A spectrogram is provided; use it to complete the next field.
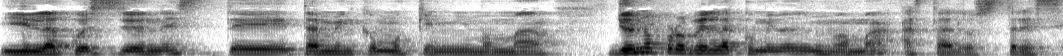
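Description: A man with a normal speaking voice, fairly high pitch, ordinary pitch variation and a moderate pace. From León, Guanajuato, Mexico. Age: 20s. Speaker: performance artist. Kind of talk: casual chat.

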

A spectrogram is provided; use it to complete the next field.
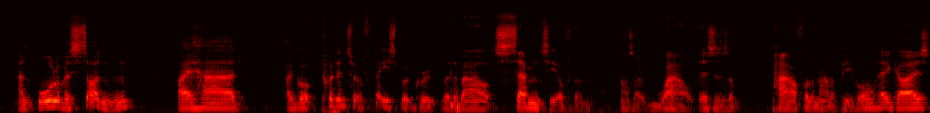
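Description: A man with an English accent speaks at a moderate pace and medium pitch, with lively intonation and big swings in loudness, on a very clean recording with a silent background. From northern England. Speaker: business co-founder and sailing instructor. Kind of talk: casual interview chat.

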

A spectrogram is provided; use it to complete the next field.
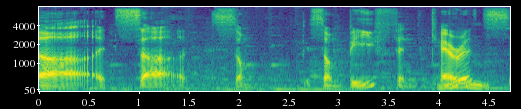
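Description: A man uses a put-on character voice at a very slow pace. Clear music plays in the background. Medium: actual play. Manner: halting, full of 'uh', polite.

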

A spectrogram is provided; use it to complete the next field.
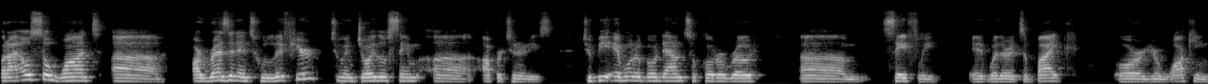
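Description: Against a quiet background, a man talks at a moderate pace. His pitch is fairly high, with ordinary pitch variation. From El Paso, Texas (Lower Valley). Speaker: mayoral candidate. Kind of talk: campaign interview. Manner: animated.

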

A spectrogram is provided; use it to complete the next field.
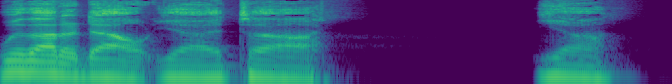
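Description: Somewhat breathy and fairly low, a man's voice moves at a fairly slow pace with lively intonation. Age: 30s. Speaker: podcast host. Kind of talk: casual interview.

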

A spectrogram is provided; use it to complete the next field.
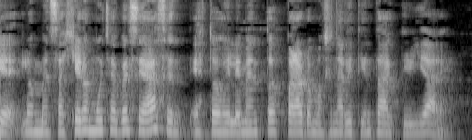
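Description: A woman talks at a fairly quick pace. Her tone is dark and mellow, and she sounds somewhat breathy. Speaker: radio host and church journalist. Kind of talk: radio interview.

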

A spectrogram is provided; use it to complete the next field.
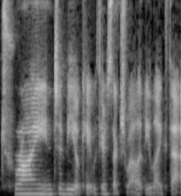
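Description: The woman's tone is bright and sharp. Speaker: podcast host. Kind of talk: casual chat between cousins. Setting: remote recording.

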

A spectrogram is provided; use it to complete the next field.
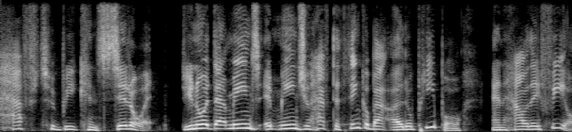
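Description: A man's animated, high-pitched voice with lively intonation at a fairly quick pace. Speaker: podcast host and father. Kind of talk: casual chat with his child.

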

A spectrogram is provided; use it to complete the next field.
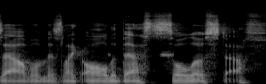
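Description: A man speaks in a very deep, low voice with a bright, sharp tone. His intonation is monotone and flat, and the recording is very clean with a silent background. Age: 40s. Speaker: author. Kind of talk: interview. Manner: halting, with many repetitions.

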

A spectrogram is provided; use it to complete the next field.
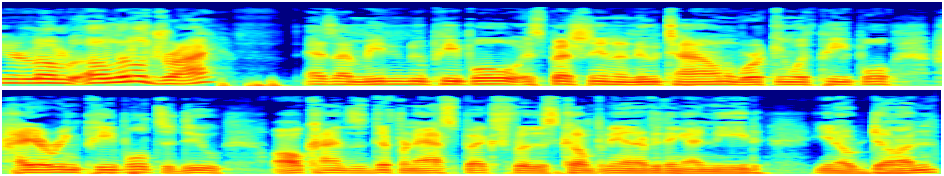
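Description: On a very clean recording with a silent background, a man with an American accent talks very fast in an animated tone at a medium pitch. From Michigan (East Dearborn, Detroit area). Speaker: podcast host and importer of Mexican goods. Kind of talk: solo casual monologue. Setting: at home at night. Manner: halting, many fillers.

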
